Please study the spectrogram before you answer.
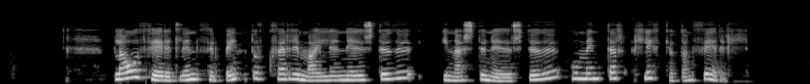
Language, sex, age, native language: Icelandic, female, 40-49, Icelandic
